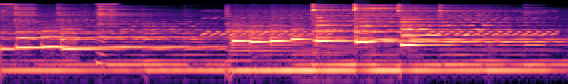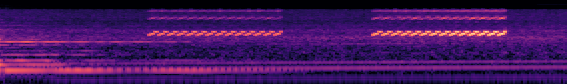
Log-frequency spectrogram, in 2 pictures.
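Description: A mobile phone rings loudly inside a moving car, its melodic ringtone starting strong and then repeating in short, quieter bursts over a low engine hum.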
